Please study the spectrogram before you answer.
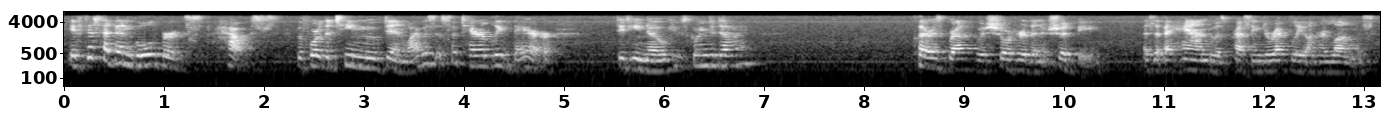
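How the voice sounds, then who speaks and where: A woman's voice: fairly low pitch, moderate pace, dull audio. A woman author speaking at a bookstore reading, in the style of an informal book event. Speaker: author reading from own novel. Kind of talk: informal book talk and dramatic prose reading. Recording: roomy, distant, noisy bandlimited event recording.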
